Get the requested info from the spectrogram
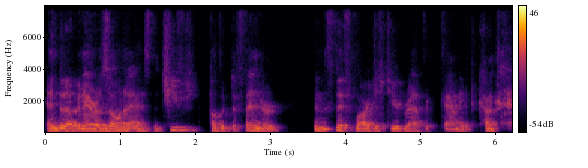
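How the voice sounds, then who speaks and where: A man's medium-pitched, ordinary speaking voice with an American accent, fairly even intonation and a fairly quick pace. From New York. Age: 60s. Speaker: state government regional manager and trainer. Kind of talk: training presentation. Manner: casual.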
